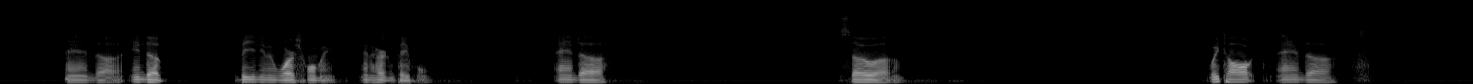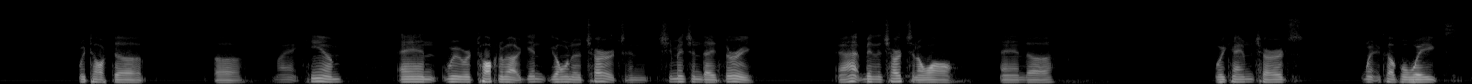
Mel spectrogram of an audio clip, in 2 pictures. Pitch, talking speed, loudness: 95 Hz, 125 wpm, -34 LUFS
